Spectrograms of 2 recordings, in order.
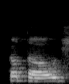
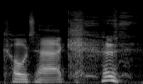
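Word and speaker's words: Kotouč: easy it's okay and kotoch it's divided as cod as something you sleep on and ouch as when you get hurt so yeah and the accent is on the second part of the name this is how i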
